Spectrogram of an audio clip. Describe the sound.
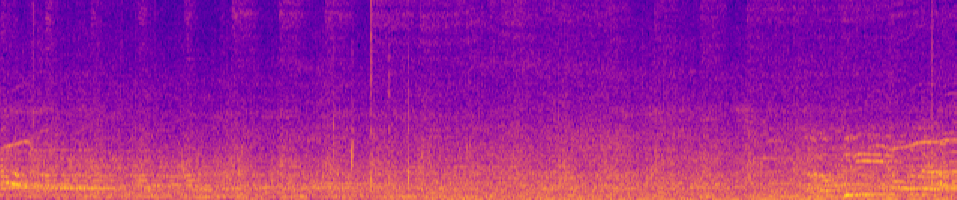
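A large crowd cheers and roars steadily at a track cycling race on a banked track, with three laps to go and a home win in sight, a dense, loud wash of voices that holds for the whole stretch and swells slightly toward the end.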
